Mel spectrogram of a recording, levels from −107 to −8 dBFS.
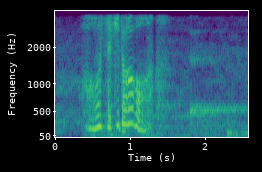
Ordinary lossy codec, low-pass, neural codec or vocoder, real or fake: none; 3.6 kHz; codec, 16 kHz, 4 kbps, FunCodec, trained on Chinese and English, 50 frames a second; fake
